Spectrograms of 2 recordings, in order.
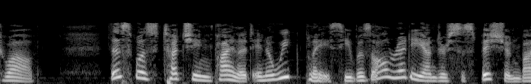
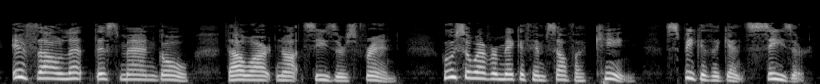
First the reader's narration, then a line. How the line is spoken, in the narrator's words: the Jews cried out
